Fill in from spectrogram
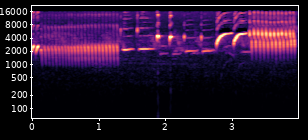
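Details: F1 canary song: a quick pulsed trill, a string of thin separate whistles and chips, rising sweeping slurs, and a closing fast buzzy roll.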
